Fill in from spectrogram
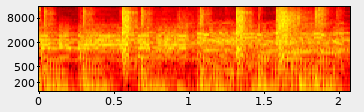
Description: Happy 2 115-A.wav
